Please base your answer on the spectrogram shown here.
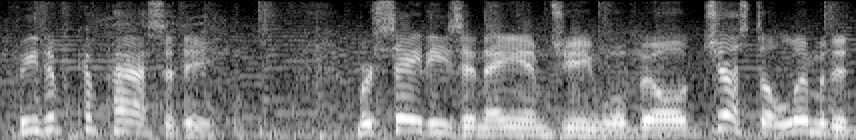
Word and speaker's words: AMG: As for those three little letters, AMG, well, we're told the proper German pronunciation is AMG.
